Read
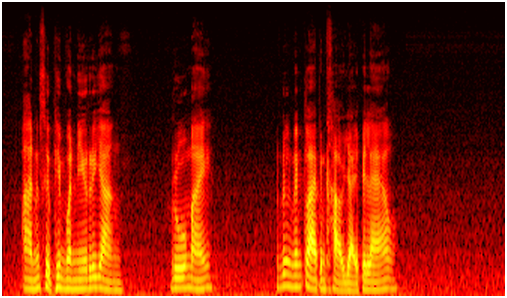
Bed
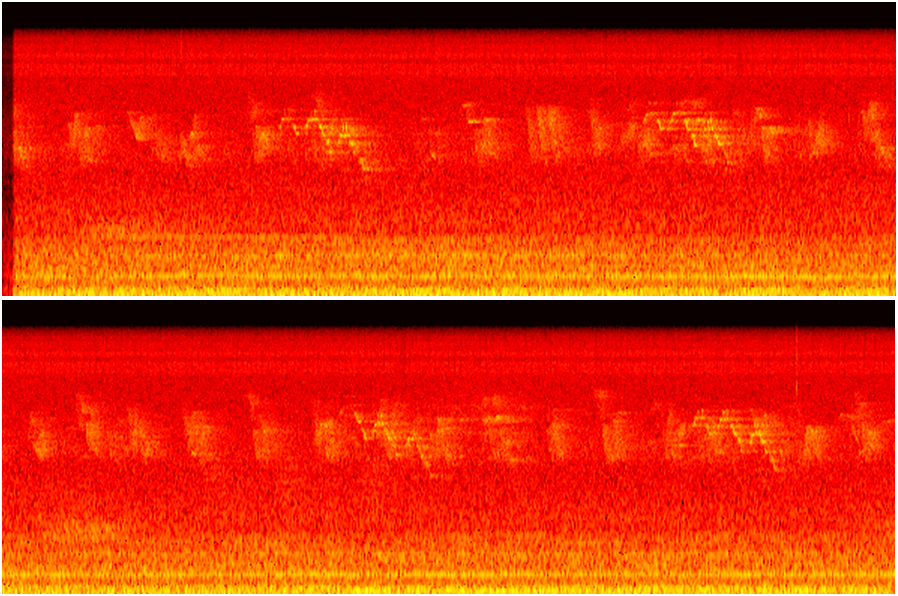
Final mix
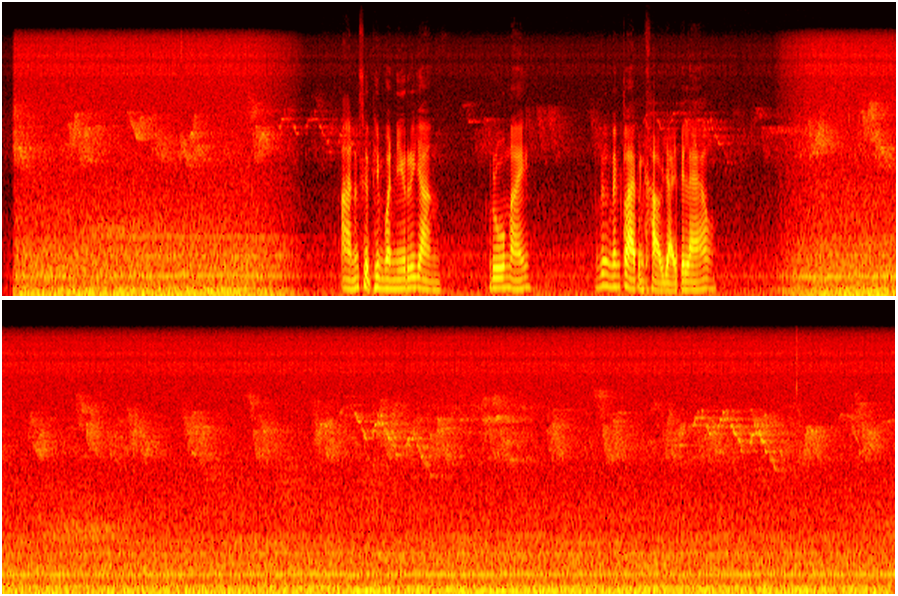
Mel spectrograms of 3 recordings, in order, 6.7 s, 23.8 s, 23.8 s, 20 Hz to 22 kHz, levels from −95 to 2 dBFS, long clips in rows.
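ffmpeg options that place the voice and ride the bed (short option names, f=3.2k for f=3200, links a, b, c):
-filter_complex "[0:a]adelay=4250,volume=0dB[a];[1:a]volume=18.5dB,afade=t=out:st=3.26:d=0.76:silence=0.112202,afade=t=in:st=10.28:d=0.56:silence=0.105925[b];[a][b]amix=inputs=2:normalize=0"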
